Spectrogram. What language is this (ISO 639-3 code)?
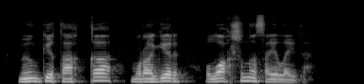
kaz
